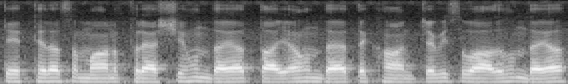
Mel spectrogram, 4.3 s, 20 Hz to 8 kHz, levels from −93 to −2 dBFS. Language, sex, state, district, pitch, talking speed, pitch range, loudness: Punjabi, male, Punjab, Kapurthala, 125 Hz, 240 wpm, 115-130 Hz, -13 LUFS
